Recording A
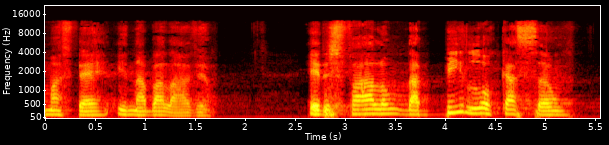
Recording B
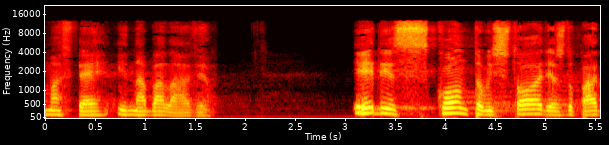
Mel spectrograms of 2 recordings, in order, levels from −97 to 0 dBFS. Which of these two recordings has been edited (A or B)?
A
